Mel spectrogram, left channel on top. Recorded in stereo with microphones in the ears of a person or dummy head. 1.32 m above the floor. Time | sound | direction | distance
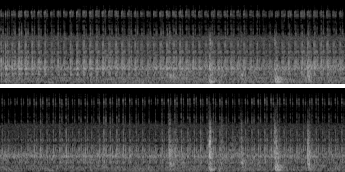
1.7 | running footsteps | 60° right (ahead or behind) | ?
